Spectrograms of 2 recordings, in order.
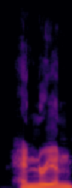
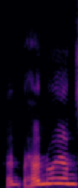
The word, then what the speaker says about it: Henrion: Like hen, like a female chicken. – Yeah. – Ryan, like Ryan Johnson, but with an O instead of an A. – So R-Y-O-N? – R-I-O-N. – Oh, H-E-N-R-I-O-N.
